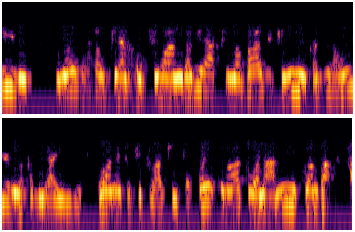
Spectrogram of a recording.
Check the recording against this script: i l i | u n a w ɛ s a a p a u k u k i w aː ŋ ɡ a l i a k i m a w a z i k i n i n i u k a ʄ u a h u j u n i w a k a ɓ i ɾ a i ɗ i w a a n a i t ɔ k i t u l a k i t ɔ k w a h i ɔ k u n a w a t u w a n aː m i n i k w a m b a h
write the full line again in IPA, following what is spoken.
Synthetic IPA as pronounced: i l i | u n a w ɛ z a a t a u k u k i w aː ŋ ɡ a l i a k i m a v a z i k i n i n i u k a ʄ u a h u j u n i w a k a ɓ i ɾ a i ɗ i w a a n a i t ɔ k i t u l a k i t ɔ k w a h i ɔ k u n a w a t u w a n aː m i n i k w a m b a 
